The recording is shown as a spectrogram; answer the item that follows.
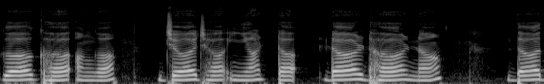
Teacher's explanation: जिन ध्वनि के उच्चारण में स्वर तंत्रियों में कंपन हो, यह कंपन के साथ उच्चारण होती है। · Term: घोष ध्वनि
